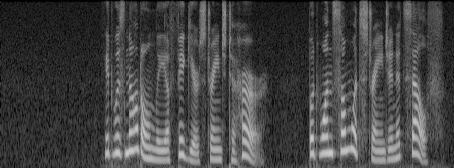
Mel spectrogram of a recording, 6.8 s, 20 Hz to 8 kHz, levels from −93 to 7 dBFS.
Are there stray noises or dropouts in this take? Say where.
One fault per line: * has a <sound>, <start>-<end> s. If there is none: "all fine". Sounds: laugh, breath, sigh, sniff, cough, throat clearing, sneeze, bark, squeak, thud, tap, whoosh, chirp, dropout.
all fine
